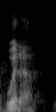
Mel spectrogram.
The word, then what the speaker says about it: Whydah: But it's pronounced the same either way, Whydah.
